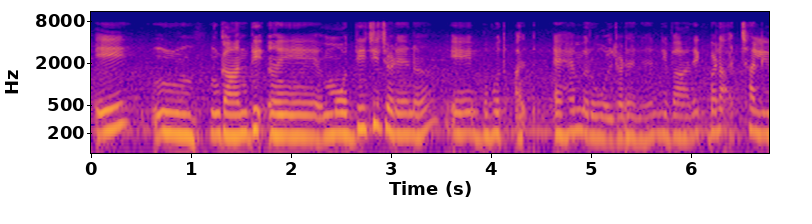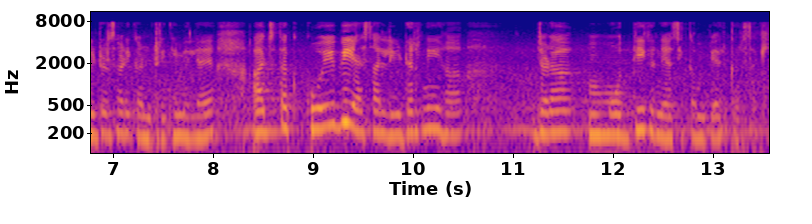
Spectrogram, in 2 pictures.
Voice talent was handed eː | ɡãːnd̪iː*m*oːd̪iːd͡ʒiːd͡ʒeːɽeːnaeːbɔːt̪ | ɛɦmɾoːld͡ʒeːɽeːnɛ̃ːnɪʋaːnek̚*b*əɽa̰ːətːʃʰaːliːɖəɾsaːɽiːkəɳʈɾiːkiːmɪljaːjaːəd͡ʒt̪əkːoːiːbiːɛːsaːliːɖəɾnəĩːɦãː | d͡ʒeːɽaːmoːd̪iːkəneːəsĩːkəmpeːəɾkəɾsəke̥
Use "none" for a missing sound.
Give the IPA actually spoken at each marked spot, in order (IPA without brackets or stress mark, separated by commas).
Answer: m, b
